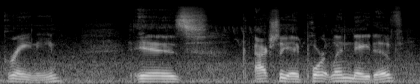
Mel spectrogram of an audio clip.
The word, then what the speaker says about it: Groening: I should and I'll tell you why Matt graining not groaning it is actually pronounced grainy is actually a portland native and he was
